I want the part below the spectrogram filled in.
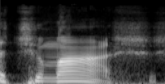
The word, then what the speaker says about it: Chumash: It's with a CH, but I think it's pronounced Shoemash. I feel like I've heard the word Shoemash before. – Oh, it's a tribe? – Yeah. – It's the Chumash, Shibble.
